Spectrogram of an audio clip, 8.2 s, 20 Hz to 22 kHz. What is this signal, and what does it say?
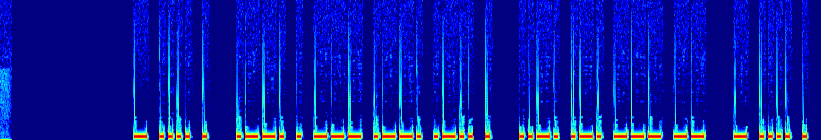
Morse code, heard as a keyed tone, about 28 wpm, 700 Hz. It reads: THE PEOPLE FROM THE
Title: Sentences from Top 1000 Words - Review Part 3 - 28wpm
